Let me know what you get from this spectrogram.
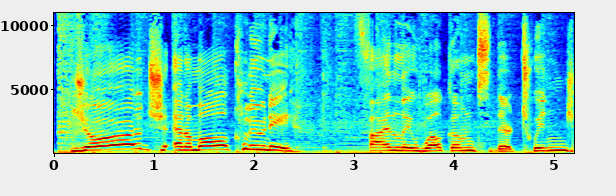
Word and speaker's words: Amal: Amal.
